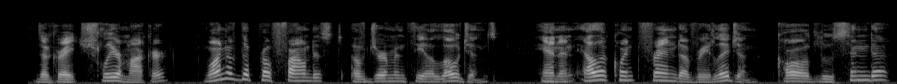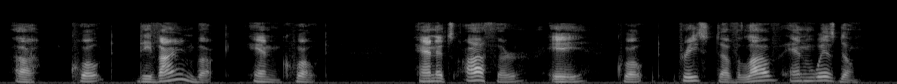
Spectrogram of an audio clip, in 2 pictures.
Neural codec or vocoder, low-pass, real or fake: vocoder, 22.05 kHz, 80 mel bands, WaveNeXt; 7.2 kHz; fake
